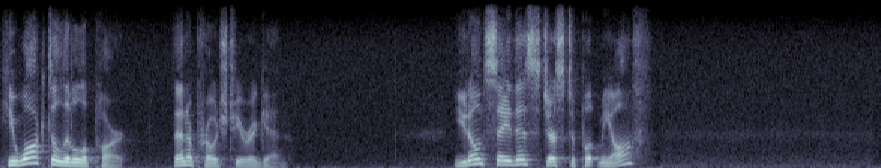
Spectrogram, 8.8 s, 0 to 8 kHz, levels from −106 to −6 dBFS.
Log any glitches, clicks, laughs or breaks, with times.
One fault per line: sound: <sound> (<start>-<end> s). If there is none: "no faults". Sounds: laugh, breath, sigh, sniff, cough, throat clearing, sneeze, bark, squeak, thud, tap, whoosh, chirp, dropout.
no faults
